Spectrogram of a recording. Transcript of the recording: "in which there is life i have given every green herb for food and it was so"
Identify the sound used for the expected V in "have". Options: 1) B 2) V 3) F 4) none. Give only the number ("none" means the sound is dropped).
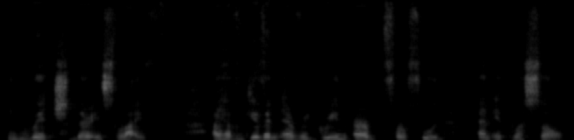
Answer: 2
